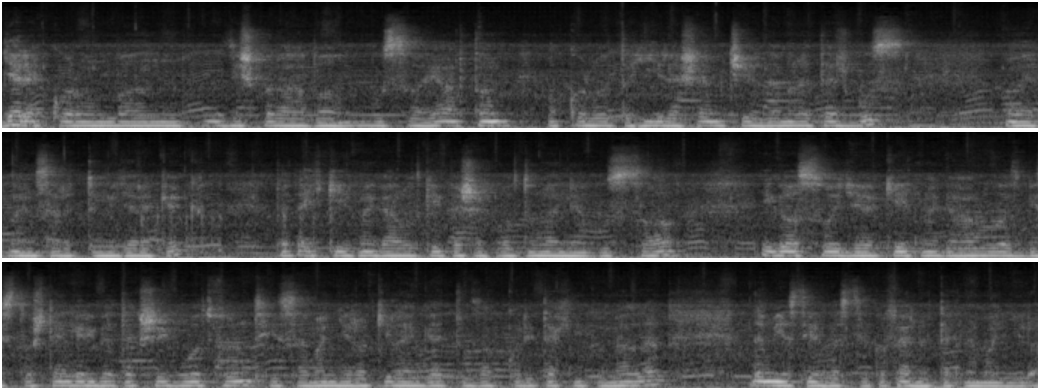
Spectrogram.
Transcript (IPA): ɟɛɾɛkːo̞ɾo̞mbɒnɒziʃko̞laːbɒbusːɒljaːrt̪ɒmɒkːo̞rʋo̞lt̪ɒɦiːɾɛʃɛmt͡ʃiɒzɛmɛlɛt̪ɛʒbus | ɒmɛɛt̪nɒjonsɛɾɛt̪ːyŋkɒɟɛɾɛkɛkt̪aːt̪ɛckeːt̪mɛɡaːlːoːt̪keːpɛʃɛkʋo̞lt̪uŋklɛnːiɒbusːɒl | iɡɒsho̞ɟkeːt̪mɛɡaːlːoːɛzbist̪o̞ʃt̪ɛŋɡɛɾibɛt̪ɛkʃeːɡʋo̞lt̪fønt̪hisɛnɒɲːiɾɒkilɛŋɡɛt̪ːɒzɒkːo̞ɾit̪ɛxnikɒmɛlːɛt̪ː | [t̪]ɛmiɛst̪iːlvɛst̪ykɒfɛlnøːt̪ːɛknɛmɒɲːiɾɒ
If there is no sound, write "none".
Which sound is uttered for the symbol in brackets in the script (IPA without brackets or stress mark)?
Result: d̪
